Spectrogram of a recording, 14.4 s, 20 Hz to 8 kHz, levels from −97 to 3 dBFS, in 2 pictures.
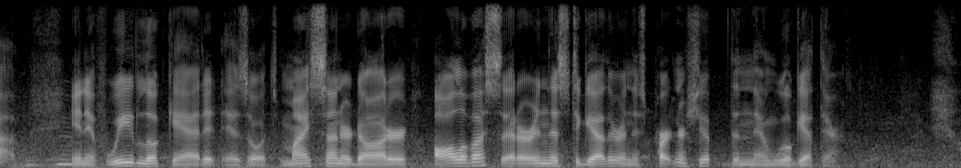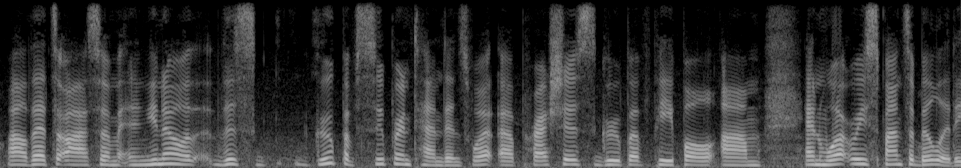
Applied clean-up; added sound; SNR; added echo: none; none; none; none.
